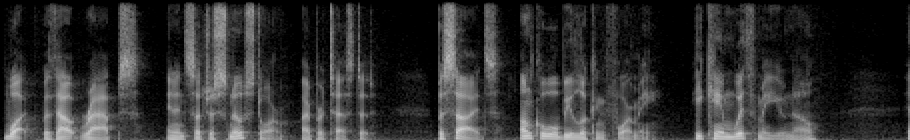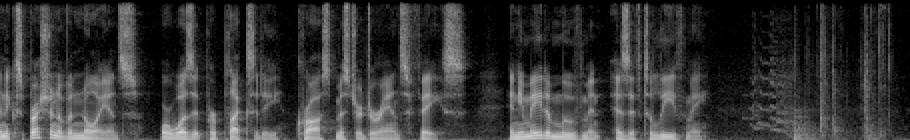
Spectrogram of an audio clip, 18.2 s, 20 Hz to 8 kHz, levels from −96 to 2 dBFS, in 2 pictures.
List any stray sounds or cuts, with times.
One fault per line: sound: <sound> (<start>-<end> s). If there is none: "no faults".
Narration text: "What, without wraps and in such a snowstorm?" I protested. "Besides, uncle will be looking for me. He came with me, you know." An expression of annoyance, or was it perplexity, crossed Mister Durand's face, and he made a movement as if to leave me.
sound: squeak (16.5-18.1 s)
